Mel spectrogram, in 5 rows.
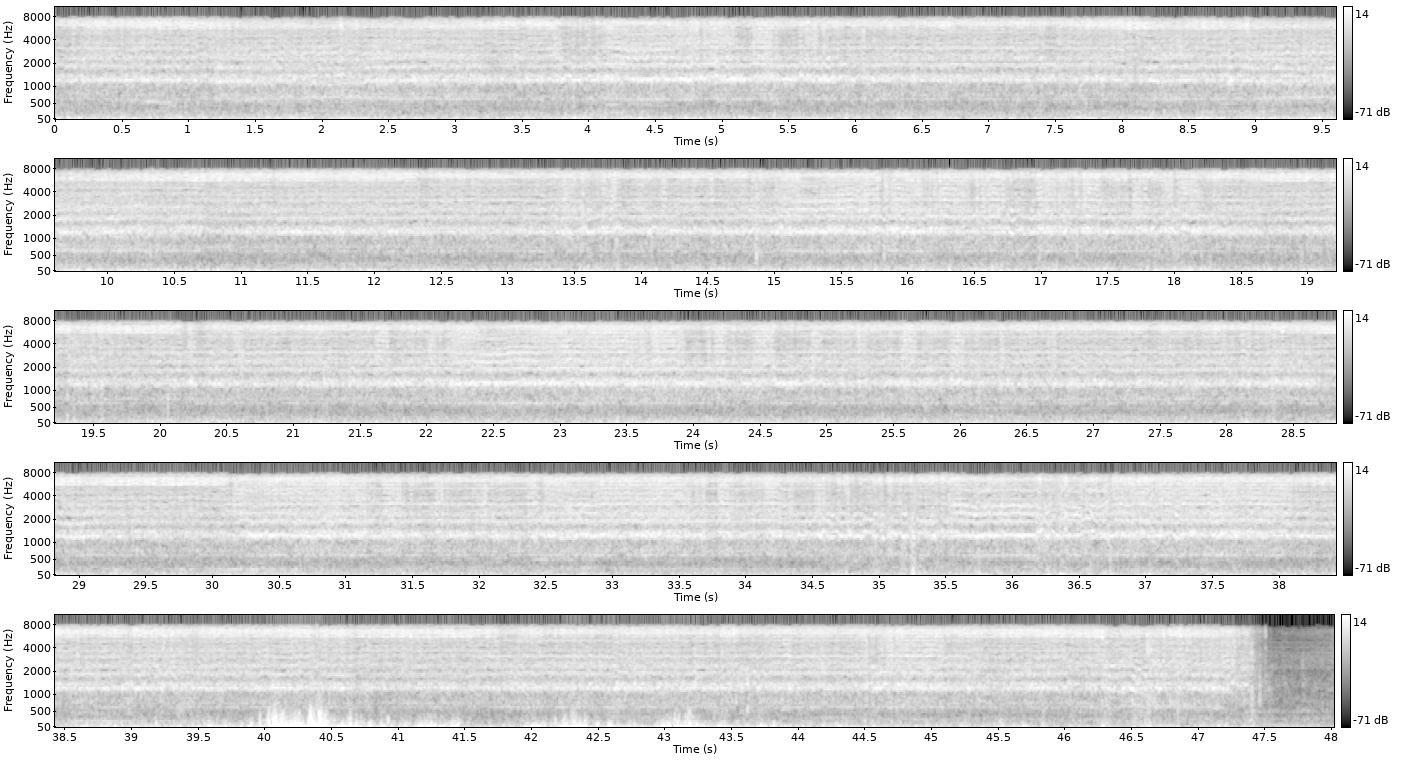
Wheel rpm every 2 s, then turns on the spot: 160, 160, 160, 160, 160, 170, 160, 160, 160, 160, 160, 170, 170, 160, 160, 160, 160, 160, 160, 160, 160, 160, 160, 110.
none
